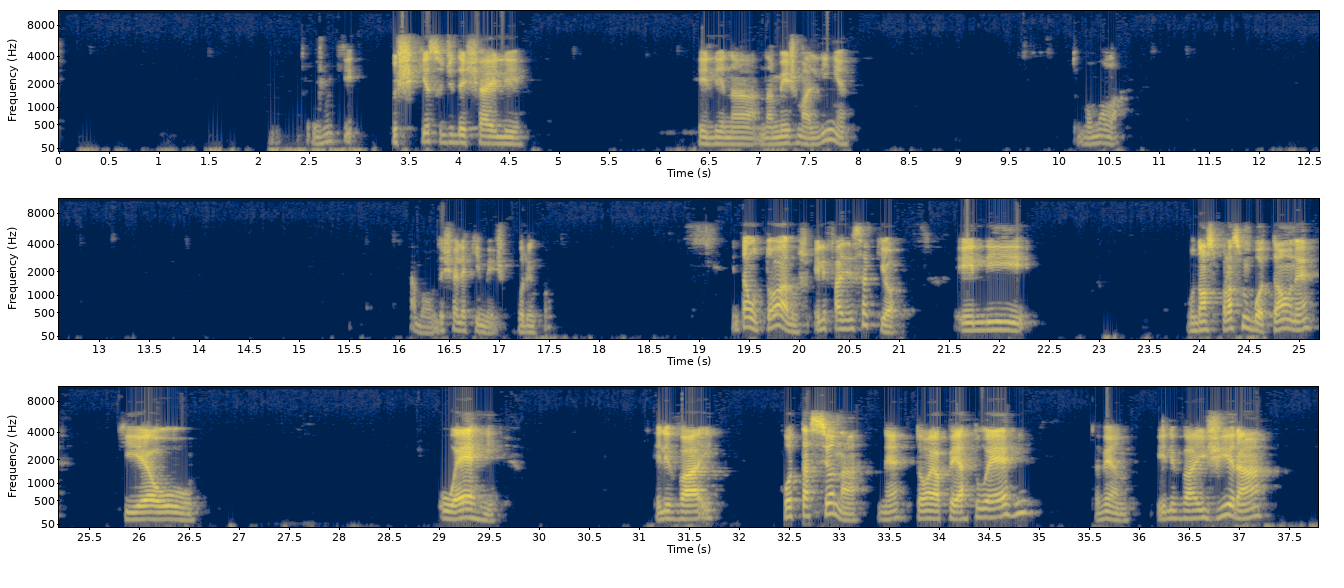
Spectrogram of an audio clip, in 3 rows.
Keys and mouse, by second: 1.6 middle click, 2.2 KP_1, 8.2 middle click, 9.8 click, 10.2 middle click, 10.7-11.7 middle drag, 11.7-12.8 drag, 12.8-22.3 middle drag, 34.1 r.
